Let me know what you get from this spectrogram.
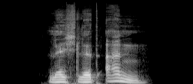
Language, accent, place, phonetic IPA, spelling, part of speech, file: German, Germany, Berlin, [ˌlɛçlət ˈan], lächlet an, verb, De-lächlet an.ogg
- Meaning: second-person plural subjunctive I of anlächeln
